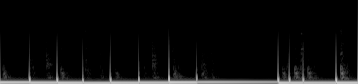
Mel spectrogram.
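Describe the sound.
808 bass notes with cut-itself enabled, each new hit cleanly stopping the previous one. The deep, loud notes play in a quick pattern with stepping pitch, pause briefly, then resume in a tighter run.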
